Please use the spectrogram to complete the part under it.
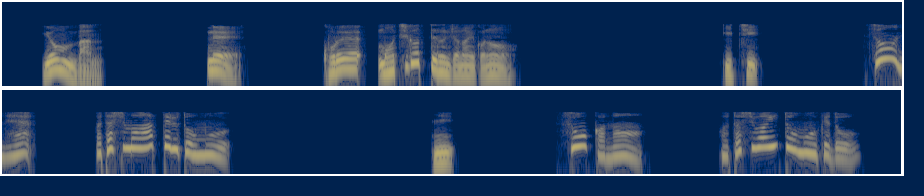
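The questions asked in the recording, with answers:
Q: ねえ、これ間違ってるんじゃないかな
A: 2: そうかな。私はいいと思うけど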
